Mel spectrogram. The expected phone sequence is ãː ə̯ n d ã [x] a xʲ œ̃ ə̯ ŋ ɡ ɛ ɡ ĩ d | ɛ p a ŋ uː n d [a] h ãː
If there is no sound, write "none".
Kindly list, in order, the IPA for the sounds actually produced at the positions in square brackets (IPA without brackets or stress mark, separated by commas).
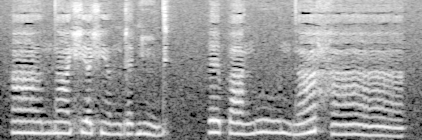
xʲ, ã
